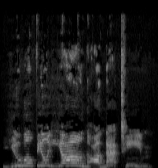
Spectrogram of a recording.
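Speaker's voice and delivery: slow, bright and cheerful; encouraging. Shown as a demonstration. Missus T Berry cheering up Mister Putter, encouraging. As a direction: promise it warmly. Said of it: "how I tried to bring Mister Putter and Missus T Berry to life".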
